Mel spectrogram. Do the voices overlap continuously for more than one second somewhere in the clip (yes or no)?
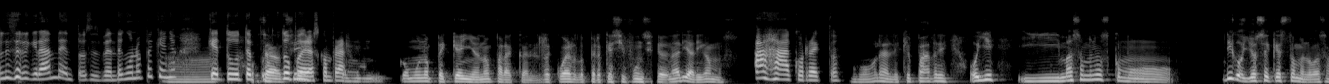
yes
